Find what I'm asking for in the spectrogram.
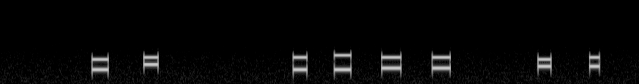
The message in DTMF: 10 2355 78

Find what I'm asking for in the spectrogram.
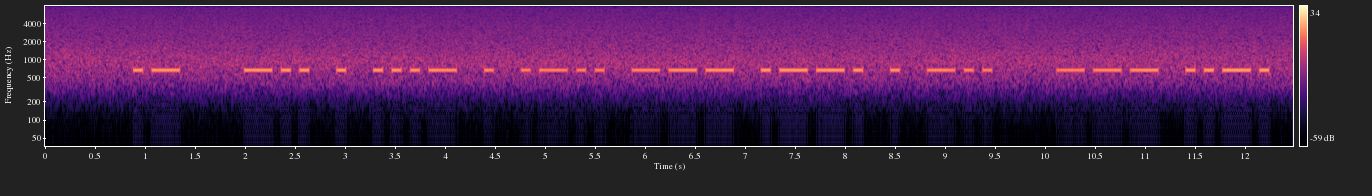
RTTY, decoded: none

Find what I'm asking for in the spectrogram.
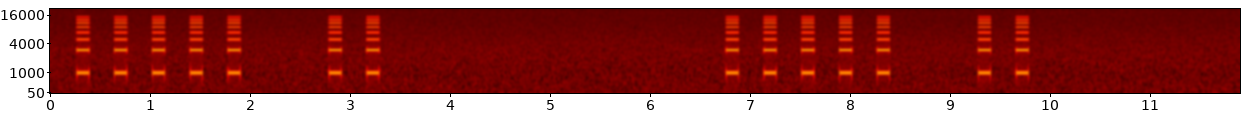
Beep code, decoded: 5-2

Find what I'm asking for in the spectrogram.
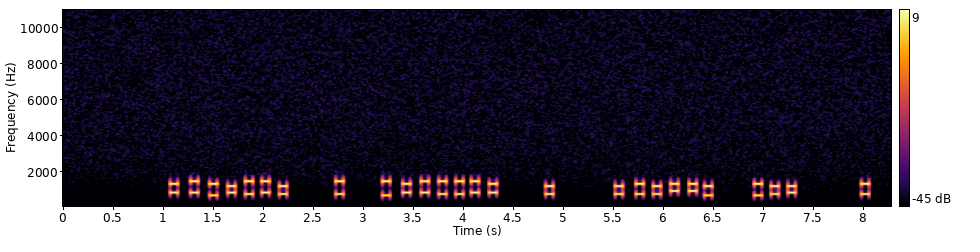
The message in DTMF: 8927694 6 3896698 4 454001 247 5

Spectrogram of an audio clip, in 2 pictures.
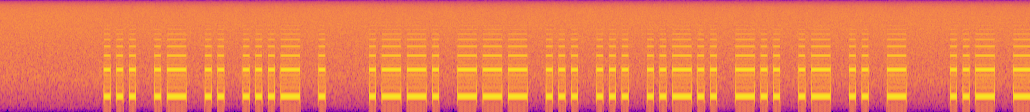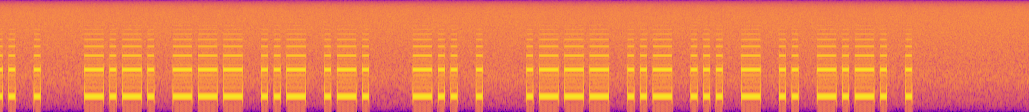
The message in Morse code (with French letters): SAIVE POSSÉDAIT UNE COUR DE JUSTICE

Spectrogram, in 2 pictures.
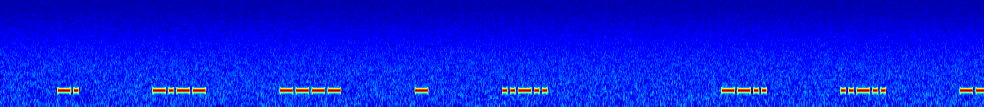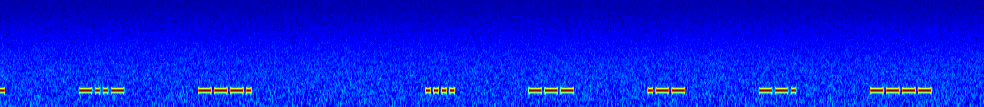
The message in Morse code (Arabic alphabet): نظشته ذهمصز حخوغش

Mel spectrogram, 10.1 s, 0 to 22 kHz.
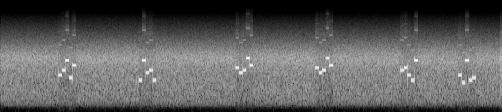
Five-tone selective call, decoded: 46038 20562 75668 75668 67420 41023

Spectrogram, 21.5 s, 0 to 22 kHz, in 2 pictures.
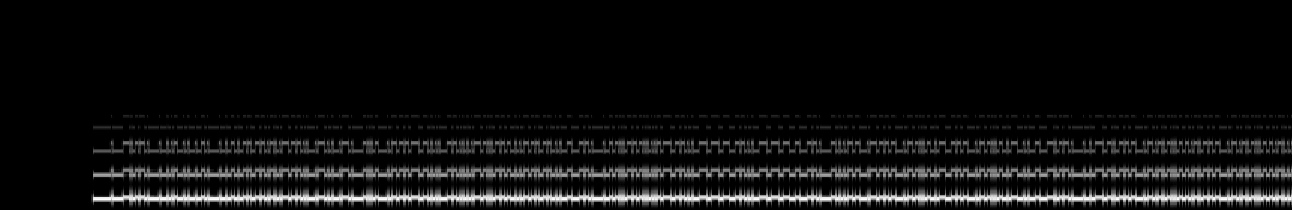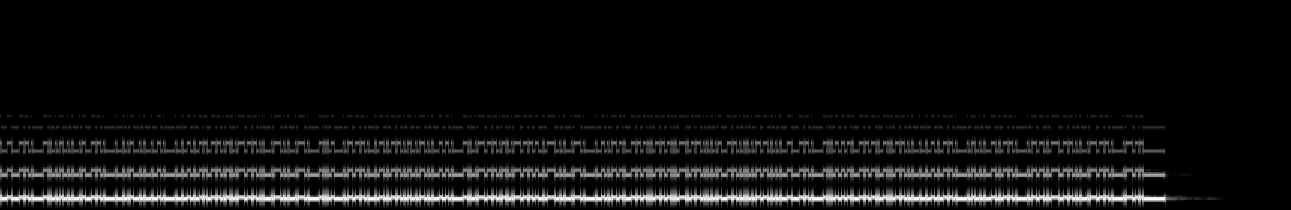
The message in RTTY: KB7QPL DE XE3RVA TNX FER CALL. UR RST 559 559. NAME MARCO MARCO. QTH MADRID MADRID. HW? KB7QPL DE XE3RVA KN WA8HE DE CT3UAG R R FB JAN. RIG HR 10 W, ANT 3 EL

